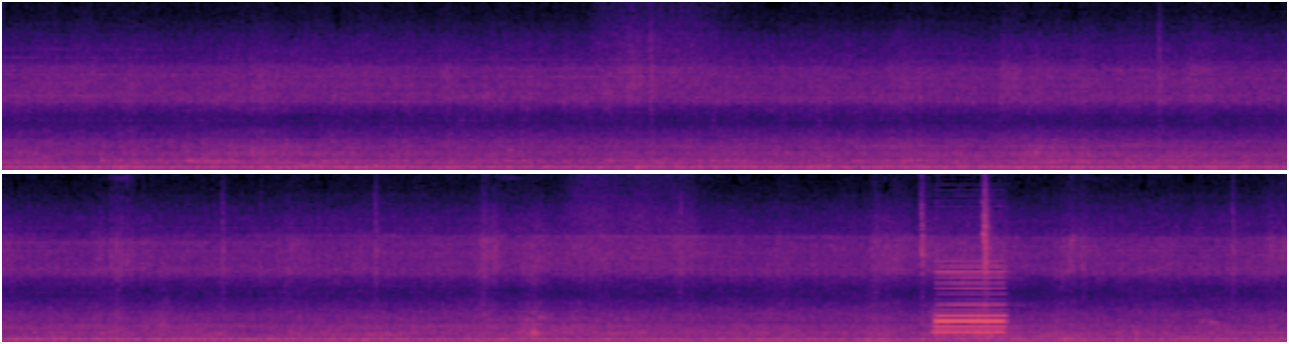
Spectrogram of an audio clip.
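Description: Train wheels rumble on rails.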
